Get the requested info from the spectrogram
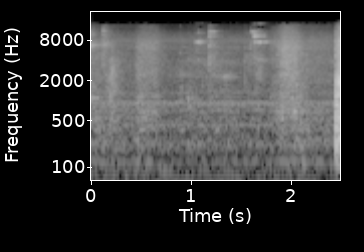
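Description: A bull terrier making a few faint, short sounds.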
